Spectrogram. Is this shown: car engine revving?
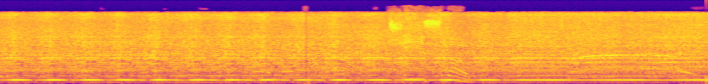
yes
